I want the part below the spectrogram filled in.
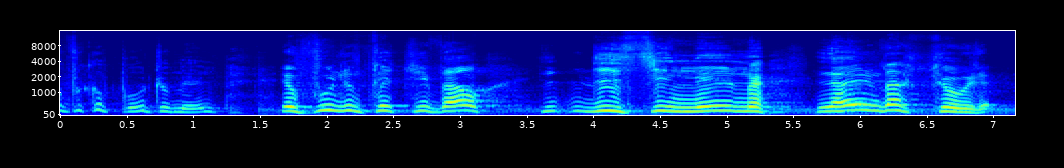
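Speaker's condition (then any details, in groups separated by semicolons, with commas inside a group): Cerebral palsy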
